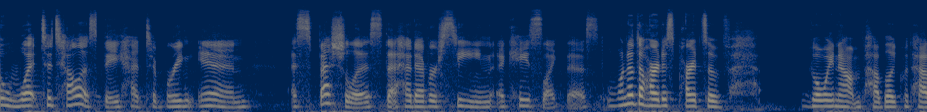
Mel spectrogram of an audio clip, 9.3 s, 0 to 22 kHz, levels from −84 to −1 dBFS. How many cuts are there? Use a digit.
2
